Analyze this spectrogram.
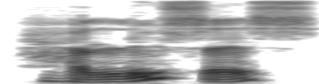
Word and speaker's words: hallucis: we've got the flexor hallucis longus i've also heard it pronounced halicus so i don't care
